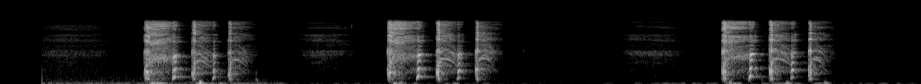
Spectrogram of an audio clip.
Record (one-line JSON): {"three_cough_length": "9.2 s", "three_cough_amplitude": 27527, "three_cough_signal_mean_std_ratio": 0.37, "survey_phase": "alpha (2021-03-01 to 2021-08-12)", "age": "45-64", "gender": "Female", "wearing_mask": "No", "symptom_none": true, "smoker_status": "Ex-smoker", "respiratory_condition_asthma": false, "respiratory_condition_other": false, "recruitment_source": "REACT", "submission_delay": "3 days", "covid_test_result": "Negative", "covid_test_method": "RT-qPCR"}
